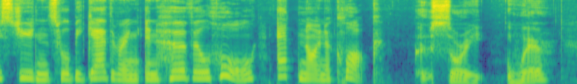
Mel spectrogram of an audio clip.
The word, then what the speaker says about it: Herville Hall: all the new students will be gathering in herville Hall at nine o'clock sorry where herville Hall I'll spell it for you it's h e r v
